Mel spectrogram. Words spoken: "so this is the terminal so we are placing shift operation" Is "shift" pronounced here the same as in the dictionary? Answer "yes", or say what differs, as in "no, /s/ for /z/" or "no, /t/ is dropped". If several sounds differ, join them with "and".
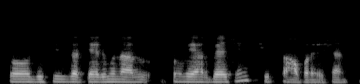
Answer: no, /p/ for /f/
